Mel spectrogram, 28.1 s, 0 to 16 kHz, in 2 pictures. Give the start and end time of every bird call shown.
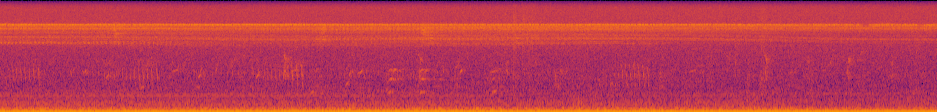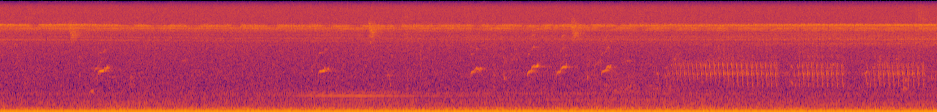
0.0s-2.5s: Hoffmann's Woodpecker (Melanerpes hoffmannii)
3.6s-4.8s: Hoffmann's Woodpecker (Melanerpes hoffmannii)
5.1s-7.9s: Gray-headed Chachalaca (Ortalis cinereiceps)
8.8s-10.2s: Hoffmann's Woodpecker (Melanerpes hoffmannii)
15.3s-16.0s: Gray-headed Chachalaca (Ortalis cinereiceps)
18.7s-23.4s: Gray-headed Chachalaca (Ortalis cinereiceps)
24.1s-28.1s: Hoffmann's Woodpecker (Melanerpes hoffmannii)

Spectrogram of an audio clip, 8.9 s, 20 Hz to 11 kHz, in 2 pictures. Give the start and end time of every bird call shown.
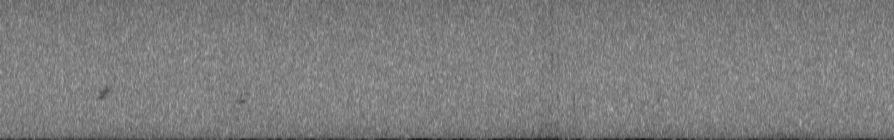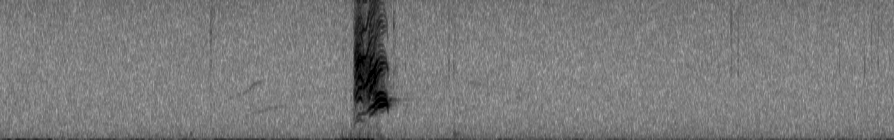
6.2s-6.5s: Hawaii Amakihi (Chlorodrepanis virens)

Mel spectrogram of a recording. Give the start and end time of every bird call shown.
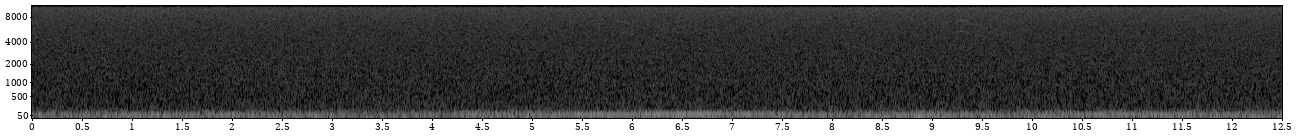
9.3s-9.6s: Hawaii Amakihi (Chlorodrepanis virens)

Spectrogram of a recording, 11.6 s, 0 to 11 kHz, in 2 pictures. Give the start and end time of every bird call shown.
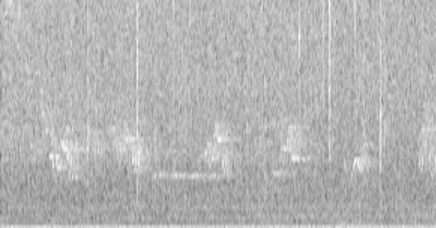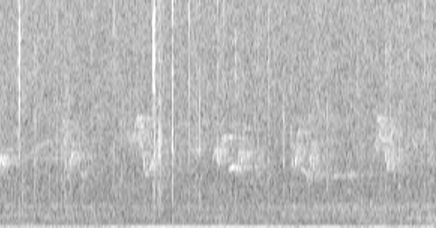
0.0s-11.6s: Red-eyed Vireo (Vireo olivaceus)
2.0s-3.1s: Tufted Titmouse (Baeolophus bicolor)

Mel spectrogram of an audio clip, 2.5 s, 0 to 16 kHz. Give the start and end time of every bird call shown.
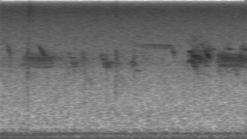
0.0s-2.5s: Eurasian Skylark (Alauda arvensis)
1.9s-2.5s: Hawaii Amakihi (Chlorodrepanis virens)

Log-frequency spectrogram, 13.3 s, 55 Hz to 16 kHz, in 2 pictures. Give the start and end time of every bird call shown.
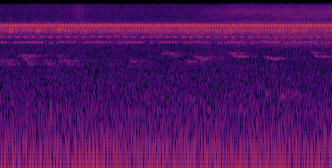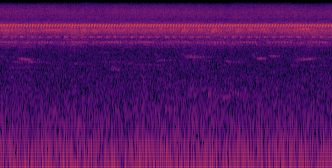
0.0s-1.8s: Goeldi's Antbird (Akletos goeldii)
0.0s-13.3s: Hauxwell's Thrush (Turdus hauxwelli)
5.1s-11.8s: Plumbeous Pigeon (Patagioenas plumbea)
7.9s-10.2s: Black-faced Antthrush (Formicarius analis)
12.0s-13.3s: Plain-winged Antshrike (Thamnophilus schistaceus)

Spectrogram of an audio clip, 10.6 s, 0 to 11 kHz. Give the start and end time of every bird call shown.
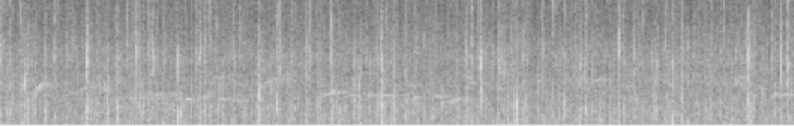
4.3s-6.3s: Red-billed Leiothrix (Leiothrix lutea)

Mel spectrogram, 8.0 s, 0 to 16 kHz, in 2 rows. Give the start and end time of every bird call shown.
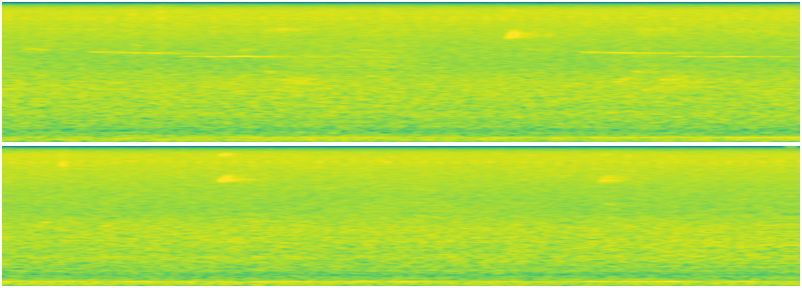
0.0s-4.1s: Black-capped Chickadee (Poecile atricapillus)
2.3s-5.5s: Northern Cardinal (Cardinalis cardinalis)

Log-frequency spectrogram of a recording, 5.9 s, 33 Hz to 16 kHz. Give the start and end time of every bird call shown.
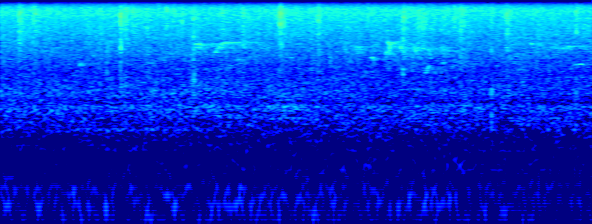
0.0s-5.9s: unidentified bird
3.6s-4.5s: American Goldfinch (Spinus tristis)

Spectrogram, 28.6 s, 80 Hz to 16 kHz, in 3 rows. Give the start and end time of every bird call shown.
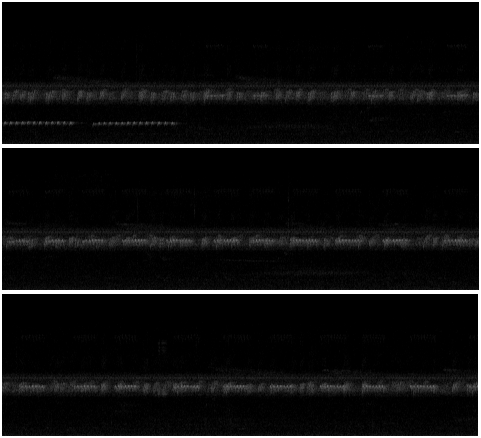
0.0s-16.8s: Great Antshrike (Taraba major)
4.7s-7.1s: Plumbeous Antbird (Myrmelastes hyperythrus)
6.9s-7.7s: White-bellied Tody-Tyrant (Hemitriccus griseipectus)
7.1s-7.9s: unidentified bird
7.5s-12.2s: White-throated Toucan (Ramphastos tucanus)
12.3s-16.0s: unidentified bird
13.6s-15.2s: Chestnut-winged Foliage-gleaner (Dendroma erythroptera)
14.1s-17.1s: Plumbeous Antbird (Myrmelastes hyperythrus)
16.7s-21.8s: Black-tailed Trogon (Trogon melanurus)
21.7s-28.6s: Great Antshrike (Taraba major)
22.5s-23.9s: Buff-breasted Wren (Cantorchilus leucotis)
22.9s-23.6s: White-bellied Tody-Tyrant (Hemitriccus griseipectus)
23.2s-27.3s: Plain-winged Antshrike (Thamnophilus schistaceus)
27.8s-28.6s: Plumbeous Antbird (Myrmelastes hyperythrus)

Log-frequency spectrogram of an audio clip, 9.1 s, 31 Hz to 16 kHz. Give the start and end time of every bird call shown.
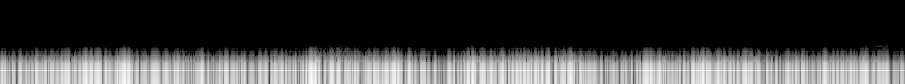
5.2s-9.0s: Hawaiian Petrel (Pterodroma sandwichensis)

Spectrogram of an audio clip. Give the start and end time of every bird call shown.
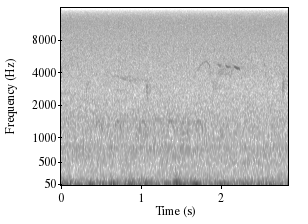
0.3s-1.9s: American Crow (Corvus brachyrhynchos)
1.7s-2.4s: Red-winged Blackbird (Agelaius phoeniceus)

